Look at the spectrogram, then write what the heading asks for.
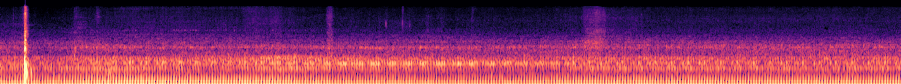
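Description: A car engine idling, a steady low drone that holds even throughout, with one sharp click about a quarter of a second in.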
